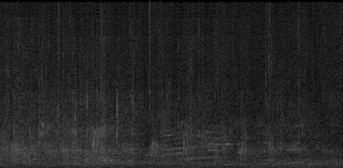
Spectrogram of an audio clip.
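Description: Indistinct voices of spectators talking in the stands, a low crowd murmur with no single clear speaker.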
